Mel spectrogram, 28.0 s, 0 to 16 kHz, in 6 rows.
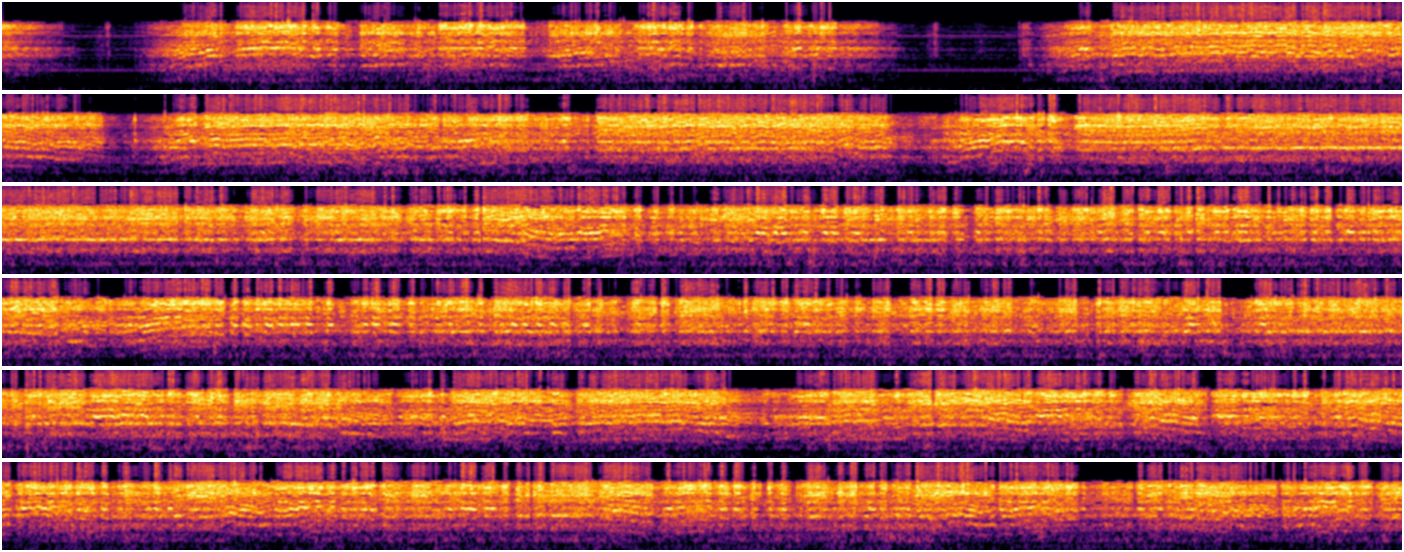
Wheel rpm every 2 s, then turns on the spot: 110, 90, 100, 150, 200, 210, 220, 190, 230, 230, 130, 170, 190, 160.
none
